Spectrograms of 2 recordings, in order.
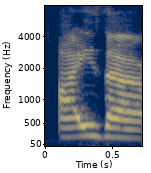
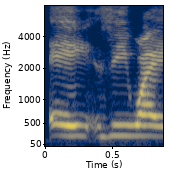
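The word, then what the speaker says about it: Asya: really hard to say it's like um Isa or something it's a-s-y-a but she says it's a z-ya is how you say it it's really hard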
